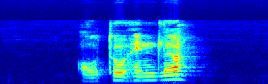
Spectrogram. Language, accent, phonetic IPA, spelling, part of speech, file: German, Austria, [ˈaʊ̯toˌhɛndlɐ], Autohändler, noun, De-at-Autohändler.ogg
- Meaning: car trader, car dealer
